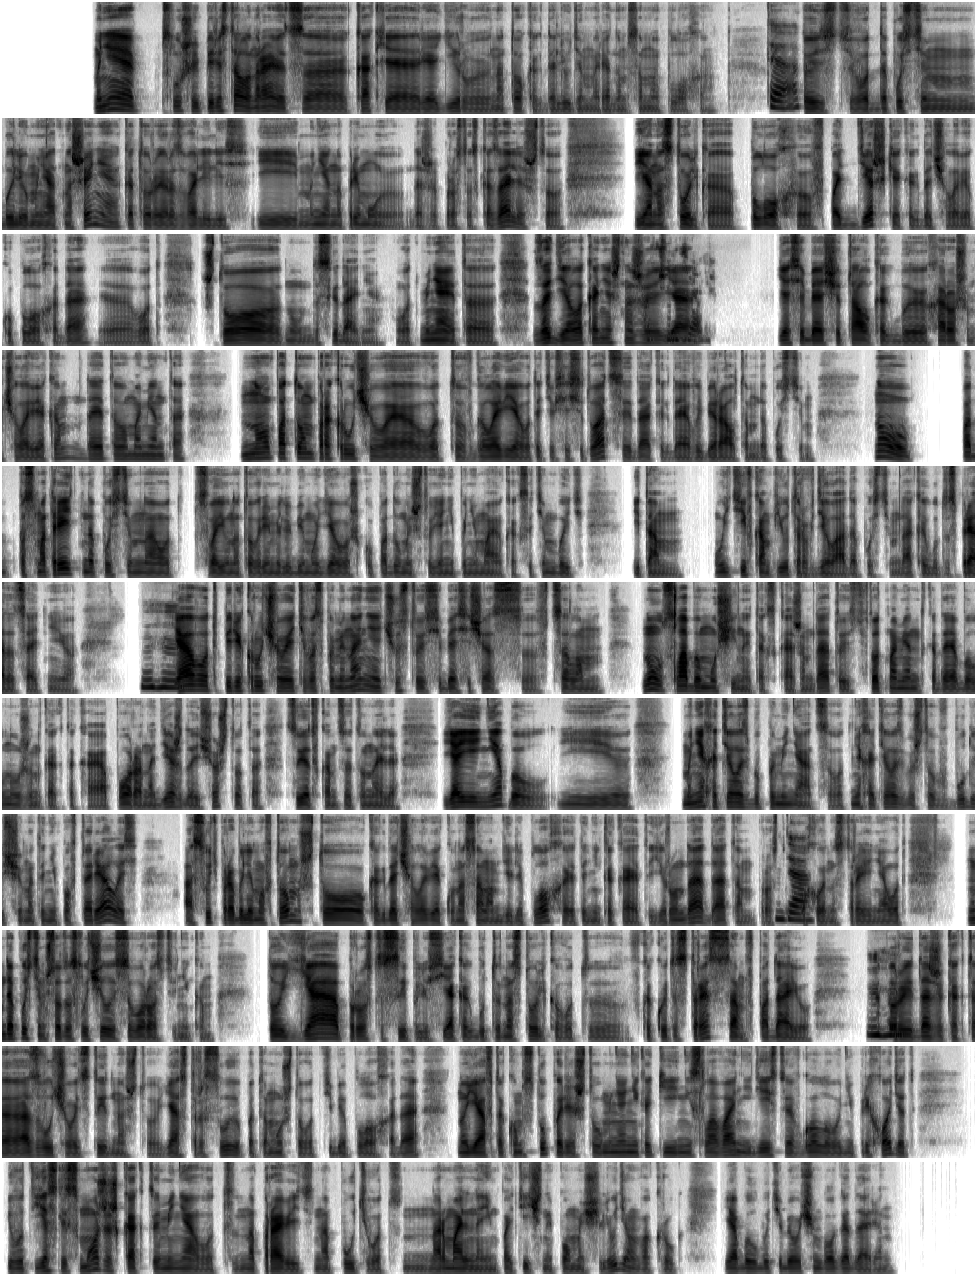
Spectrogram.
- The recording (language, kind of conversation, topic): Russian, advice, Как мне быть более поддерживающим другом в кризисной ситуации и оставаться эмоционально доступным?
- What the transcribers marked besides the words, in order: none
